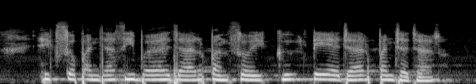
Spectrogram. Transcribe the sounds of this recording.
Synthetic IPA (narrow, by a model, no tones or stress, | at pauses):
ɦɪksɔːpɐ̃ɲd͡ʒaːsibɐɽɦɐzaːɾpɐ̃ɲd͡ʑsɔːɪkʈeːɦɐzaːɾpɐ̃ɲd͡ʒɦɐd͡ʒaːɾ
